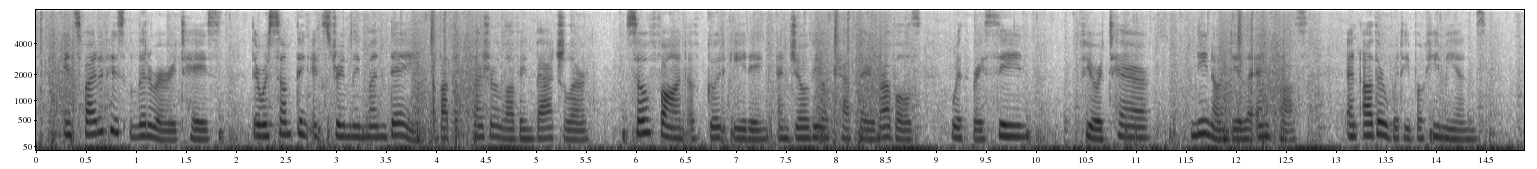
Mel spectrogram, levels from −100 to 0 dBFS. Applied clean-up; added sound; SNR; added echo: none; Livestock, farm animals, working animals; 2 dB; none.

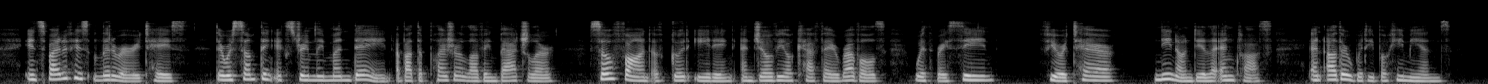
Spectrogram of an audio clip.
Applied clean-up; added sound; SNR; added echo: none; none; none; none.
